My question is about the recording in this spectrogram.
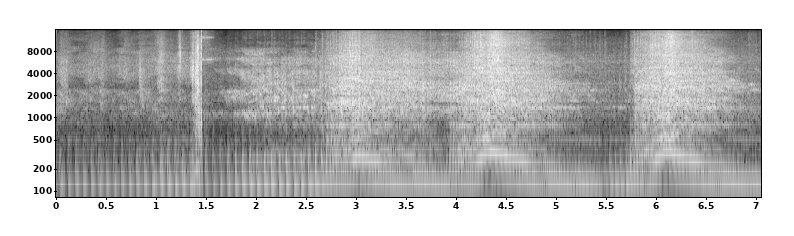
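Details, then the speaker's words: Honda NS400Z after one year, with head internals and meter replaced under warranty: even idle pulses, then three sharp revs that climb and fall cleanly with a raw exhaust sound and no rattle; normal engine revving. "आवाज़ की बात कर लेते हैं तो sound अभी तक इसका काफ़ी रॉ है, जैसा पहले था।"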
